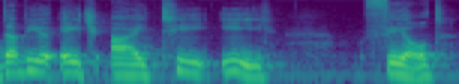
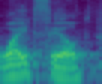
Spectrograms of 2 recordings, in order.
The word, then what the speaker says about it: Whitefield: and it's it's spelled Whi Tfield, but it's pronounced Whitfield, not Whitefield.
